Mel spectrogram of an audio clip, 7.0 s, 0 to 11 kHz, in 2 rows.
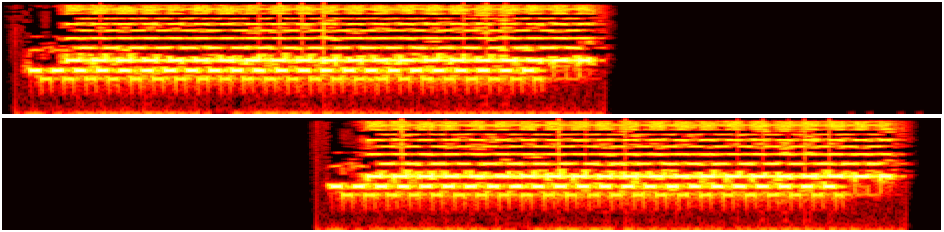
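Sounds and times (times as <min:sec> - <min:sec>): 
home phone ringing: 0:00.1 - 0:02.3, 0:04.8 - 0:07.0.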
